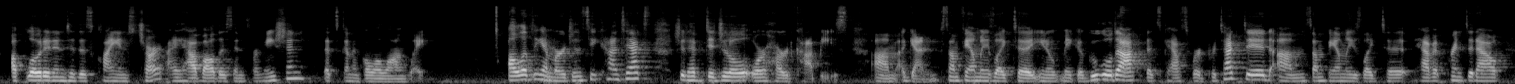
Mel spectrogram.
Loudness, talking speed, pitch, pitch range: -23 LUFS, 205 wpm, 165 Hz, 150-190 Hz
